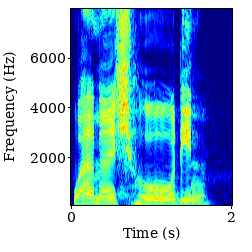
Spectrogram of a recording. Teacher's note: dalnya berharokat kasroh tain ya. Jadi dibacanya dengan vokal konsonan in menjadi din.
